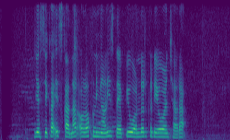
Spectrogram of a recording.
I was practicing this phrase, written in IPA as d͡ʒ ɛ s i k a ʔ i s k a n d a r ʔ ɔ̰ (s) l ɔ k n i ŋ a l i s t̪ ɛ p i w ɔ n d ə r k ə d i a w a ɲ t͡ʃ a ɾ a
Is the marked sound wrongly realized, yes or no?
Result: yes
